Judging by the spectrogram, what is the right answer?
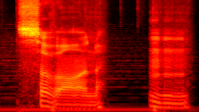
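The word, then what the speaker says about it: Siobhan: It's Irish pronounced Savon H.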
